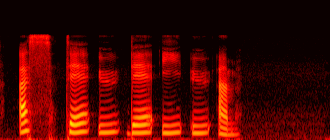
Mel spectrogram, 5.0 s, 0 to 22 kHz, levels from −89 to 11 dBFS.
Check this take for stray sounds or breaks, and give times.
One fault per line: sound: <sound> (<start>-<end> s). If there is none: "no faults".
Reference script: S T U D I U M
no faults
